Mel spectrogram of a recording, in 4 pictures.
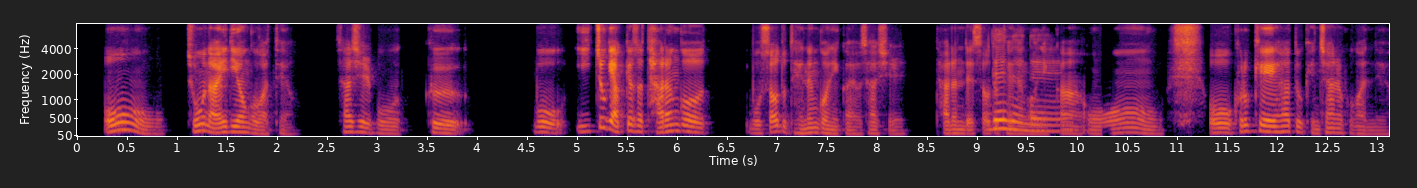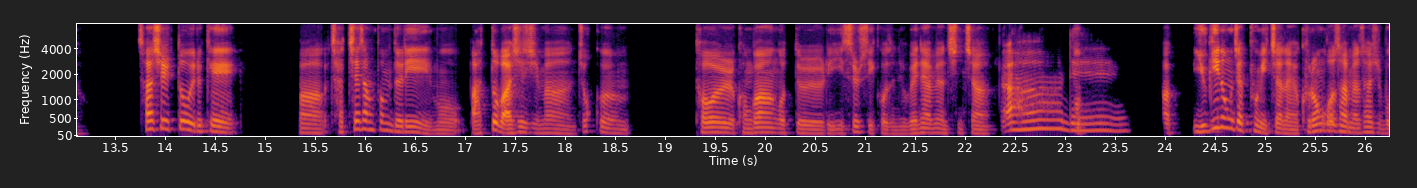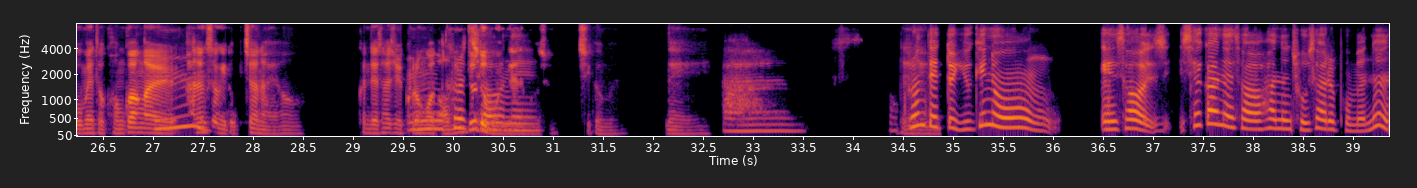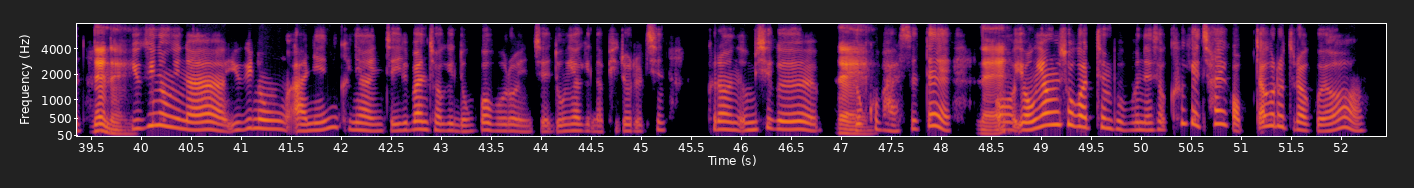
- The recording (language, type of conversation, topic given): Korean, advice, 예산이 부족해서 건강한 음식을 사기가 부담스러운 경우, 어떻게 하면 좋을까요?
- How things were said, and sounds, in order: tapping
